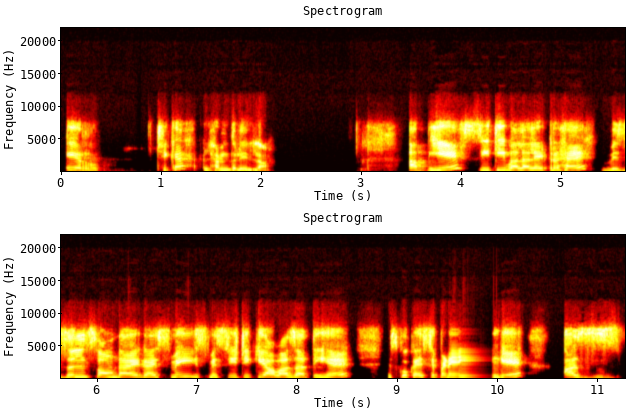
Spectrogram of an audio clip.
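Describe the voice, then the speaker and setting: A woman teaching an online recitation class, her voice a little high and heard close and dry over a video call. She repeats each letter sound slowly for her students and often stops to ask if they have understood. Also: a bit bright, no room sound. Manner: checks understanding with frequent questions. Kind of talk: online tajweed lesson.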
